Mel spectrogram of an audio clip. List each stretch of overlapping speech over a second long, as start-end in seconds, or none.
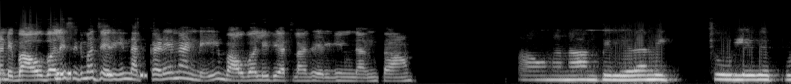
none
